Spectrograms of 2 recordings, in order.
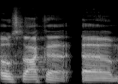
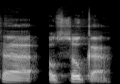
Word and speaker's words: Ahsoka: We've been mispronouncing it. What? Yeah, it's not Osaka. It's Ahsoka.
